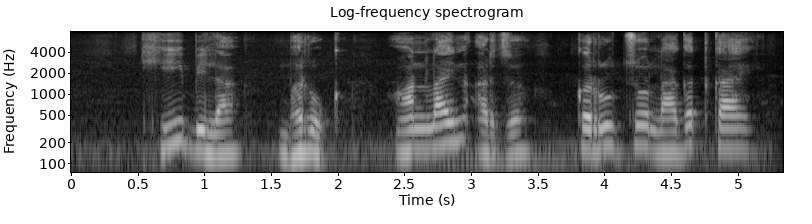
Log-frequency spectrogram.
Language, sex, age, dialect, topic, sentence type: Marathi, male, 60-100, Southern Konkan, banking, question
